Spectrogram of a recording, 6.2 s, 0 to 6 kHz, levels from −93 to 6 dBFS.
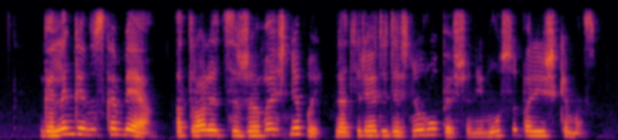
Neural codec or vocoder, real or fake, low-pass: none; real; 5.4 kHz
